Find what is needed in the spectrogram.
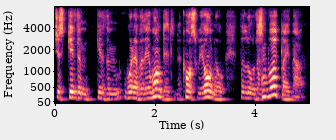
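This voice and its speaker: A man with a dark, mellow tone speaks amid audible room echo. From northern England, Northumberland. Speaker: mediator. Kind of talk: panel discussion.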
